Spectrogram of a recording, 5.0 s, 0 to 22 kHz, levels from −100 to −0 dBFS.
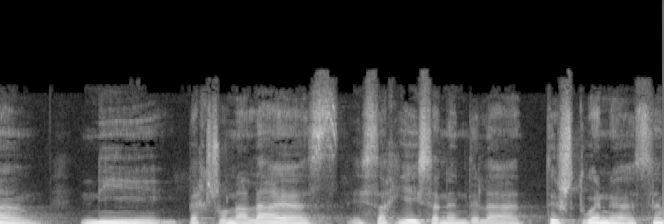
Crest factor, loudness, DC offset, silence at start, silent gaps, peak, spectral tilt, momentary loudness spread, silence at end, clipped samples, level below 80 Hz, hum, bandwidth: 14 dB; -15 LUFS; under 0.1%; 0 s; none; 0 dBFS; -6 dB/octave; 11 LU; 0 s; under 0.1%; -52 dBFS; none; 14.5 kHz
